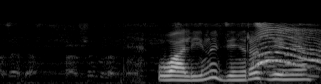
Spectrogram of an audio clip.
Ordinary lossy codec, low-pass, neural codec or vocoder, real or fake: none; 7.2 kHz; none; real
